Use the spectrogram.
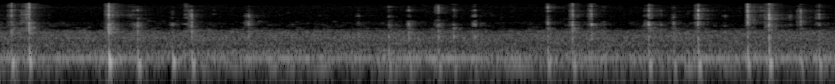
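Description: Fingertips tap and scratch the surface of a small, flat piece of brown corrugated cardboard with printed text, held in the other hand. A quick series of light, dry taps and short scratches plays over a steady low hum, and each tap dies away almost at once.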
